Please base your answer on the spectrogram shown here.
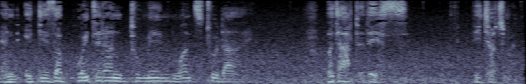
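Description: An actor playing a fervent, gun-loving former warlord turned preacher in a game, theatrical, swinging from hushed to thundering. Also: male voice, fairly low pitch, slow, heavy background noise. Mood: hushed, grave. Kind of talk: scripture-quoting sermon in a game cutscene.

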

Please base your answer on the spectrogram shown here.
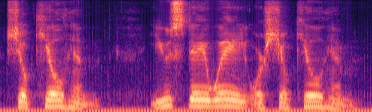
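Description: A man's voice: a little high, slow. A man voicing a firm male shop clerk who gives urgent warnings.

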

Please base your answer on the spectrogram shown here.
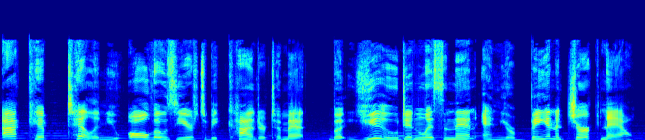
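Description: A woman voicing a weary, loving middle-aged mother who speaks in a firm, measured way. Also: high voice, big pitch swings, a bit bright, faint music behind. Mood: stern.

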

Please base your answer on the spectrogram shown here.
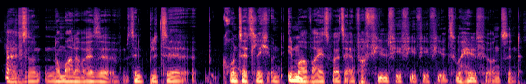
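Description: A man with a deep, rough-edged voice improvises in a tabletop game. He speaks deliberately, repeating words for weight. The recording is dry and close. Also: fairly even intonation, a bit bright, no echo. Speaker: tabletop roleplaying player. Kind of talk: improvised in-character roleplay. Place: indoor home, video call.

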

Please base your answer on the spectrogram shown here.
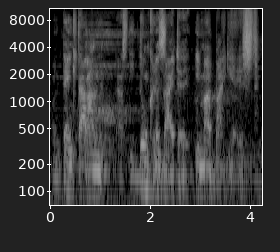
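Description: A man playing a menacing dark lord from a video game, speaking sternly and deliberately to his secret apprentice. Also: low-pitched, loud music behind the voice. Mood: cold, commanding. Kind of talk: dramatic game dubbing. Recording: echoey, faint background noise.

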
